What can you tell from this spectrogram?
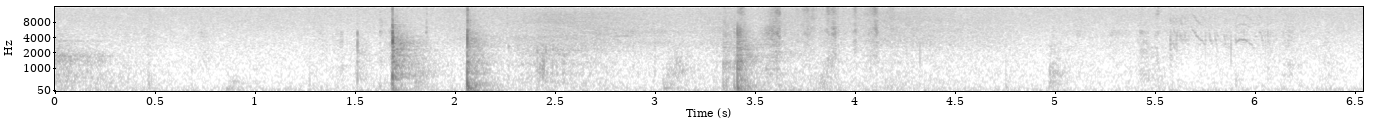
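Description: Near silence, broken by a few faint clicks of cardboard jigsaw pieces being handled and set down on a wooden table, about two seconds in and again a second or so later.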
